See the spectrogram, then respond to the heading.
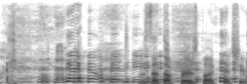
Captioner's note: laughing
